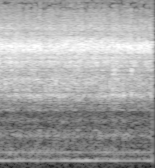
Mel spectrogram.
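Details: Kitchen sink garbage disposal with a worn splash guard, checked during a home inspection. An even motor hum under the steady hiss of running water, no grinding or rattling: it spins freely and runs normally.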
